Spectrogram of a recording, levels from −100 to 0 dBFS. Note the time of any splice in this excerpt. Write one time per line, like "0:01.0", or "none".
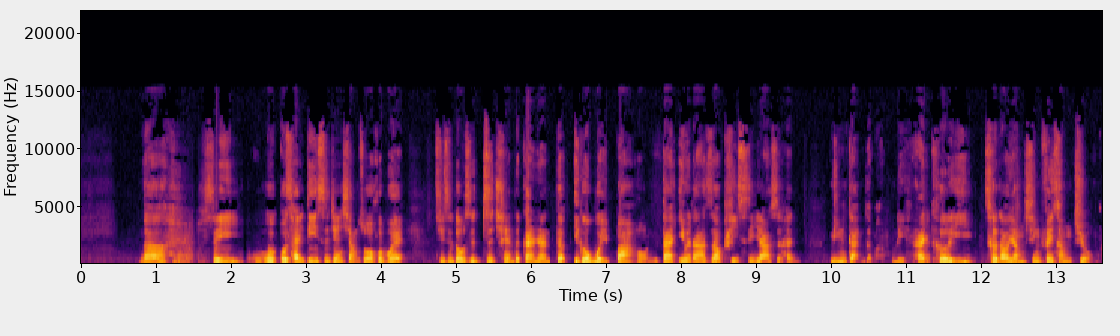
0:06.3
0:10.8
0:12.0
